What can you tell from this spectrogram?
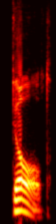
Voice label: "dolt", American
